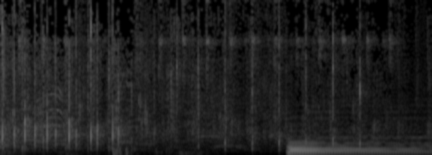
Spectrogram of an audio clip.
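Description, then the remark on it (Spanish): A church audience claps steadily for the Lord for several seconds, a dense patter of many hands, before a loud sustained organ-like chord swells in and holds beneath the fading applause. “Que ese aplauso sea con más fuerzas para el Señor.”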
